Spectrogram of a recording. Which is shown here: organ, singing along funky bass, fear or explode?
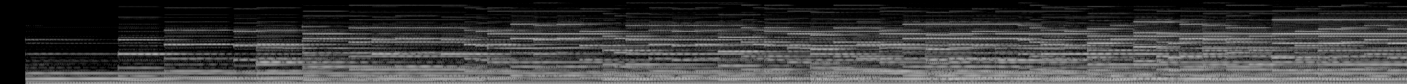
organ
